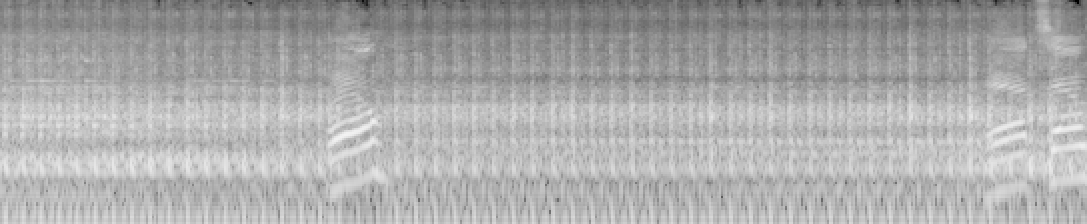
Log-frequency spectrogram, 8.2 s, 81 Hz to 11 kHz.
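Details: 944 started after ten years sitting, exhaust valves bent when the timing belt tensioner pulley fell off in 2005: hesitant cranking, then stumbling, coughing, lumpy running with no steady idle; rough running from bent exhaust valves.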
